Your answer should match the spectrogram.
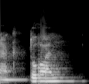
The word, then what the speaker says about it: actual: En actual, la segunda sílaba, tual.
